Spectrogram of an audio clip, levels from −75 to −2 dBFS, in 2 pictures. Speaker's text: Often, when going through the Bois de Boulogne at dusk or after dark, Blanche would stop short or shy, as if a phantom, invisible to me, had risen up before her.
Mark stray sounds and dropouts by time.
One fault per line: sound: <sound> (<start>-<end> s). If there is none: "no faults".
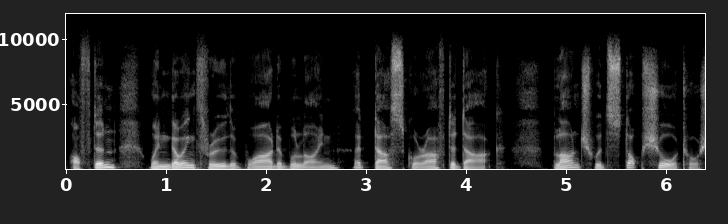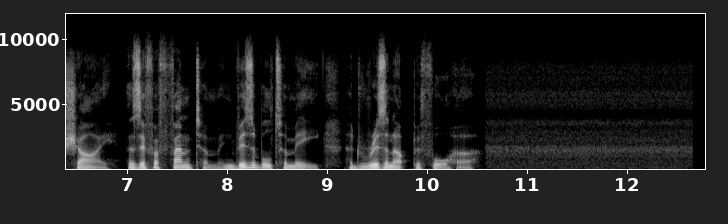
no faults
